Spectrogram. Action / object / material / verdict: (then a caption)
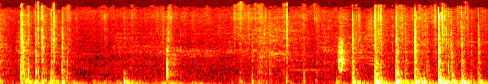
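tap / water-filled latex balloon / latex / none. A boy taps and scratches a hand-sized green latex balloon filled with liquid using his fingertips and nails, while a second balloon sits idle in the other boy's lap. The result is an irregular series of soft, dull, low thunks that die away almost at once, with faint bright scratchy edges, growing a little louder and denser toward the end.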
